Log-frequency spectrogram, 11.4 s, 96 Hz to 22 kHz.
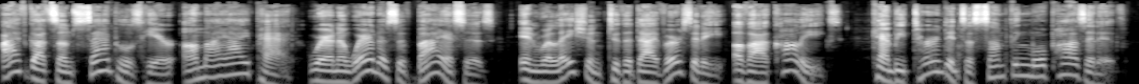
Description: EN US KD EL 01 eLearning/Training Male English (American)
